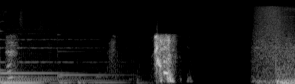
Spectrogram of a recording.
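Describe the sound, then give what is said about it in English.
A person mimics a 25-year-old bride stifling a sneeze at the altar mid-wedding ceremony: a strained, hummed build-up, then one short, sharp, muffled burst and a tiny catch, followed by a pause and a wash of broad noise. “She feels a sneeze coming on. What does she sound like?”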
